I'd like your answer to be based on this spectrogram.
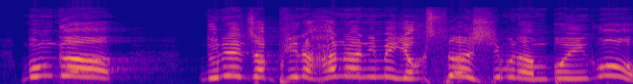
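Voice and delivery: ordinary talk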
